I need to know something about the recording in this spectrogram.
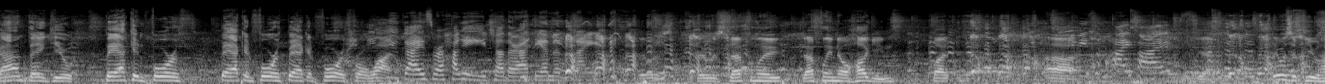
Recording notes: Some cool cars also were on display this past weekend, and we have the audio from Evergreen Park's American Legion.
